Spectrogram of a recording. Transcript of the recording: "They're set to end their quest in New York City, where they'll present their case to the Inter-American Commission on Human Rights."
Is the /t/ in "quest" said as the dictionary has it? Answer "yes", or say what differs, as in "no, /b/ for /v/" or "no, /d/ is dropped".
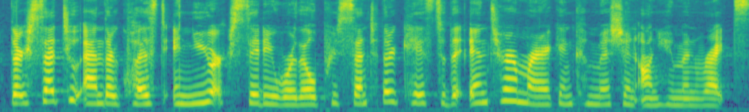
yes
